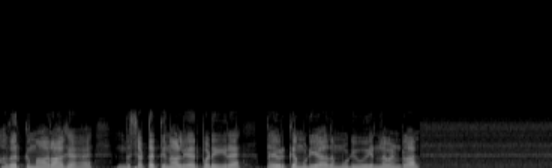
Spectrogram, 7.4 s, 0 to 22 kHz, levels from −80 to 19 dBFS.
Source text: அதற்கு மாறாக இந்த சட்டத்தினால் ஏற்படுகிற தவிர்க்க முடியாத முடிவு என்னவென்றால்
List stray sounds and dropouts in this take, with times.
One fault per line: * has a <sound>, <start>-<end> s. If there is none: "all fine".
all fine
